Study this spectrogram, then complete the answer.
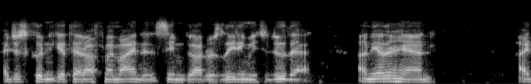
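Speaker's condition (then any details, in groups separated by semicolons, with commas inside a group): Parkinson's disease, mild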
